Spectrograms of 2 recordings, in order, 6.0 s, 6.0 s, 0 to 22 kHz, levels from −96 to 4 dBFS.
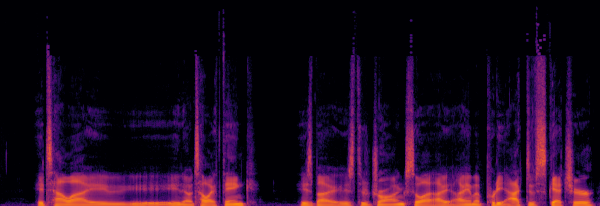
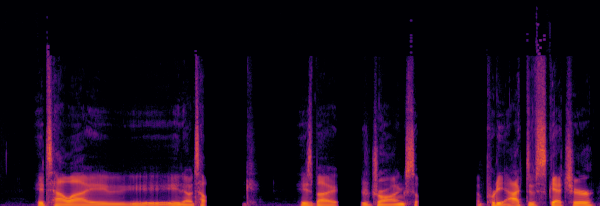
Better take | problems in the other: first | audio cutting out; at 2 s, at 3.5 s and at 4 s for 0.5 s

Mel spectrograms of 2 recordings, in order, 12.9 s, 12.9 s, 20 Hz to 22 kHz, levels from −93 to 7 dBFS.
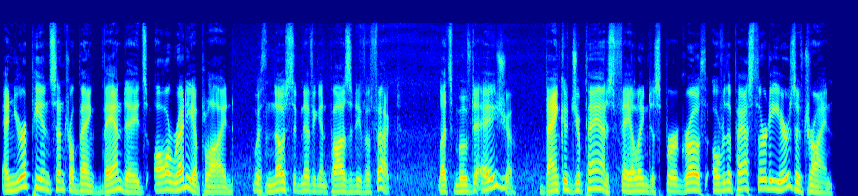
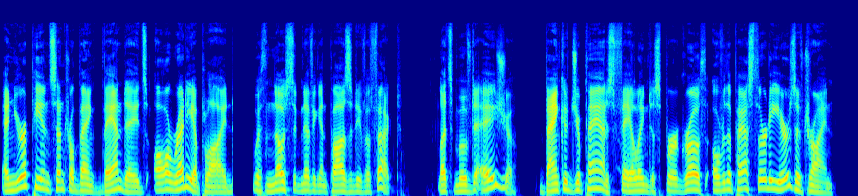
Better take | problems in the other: second | hiss; faint; from 3.5 to 9.5 s; 30 dB below the speech

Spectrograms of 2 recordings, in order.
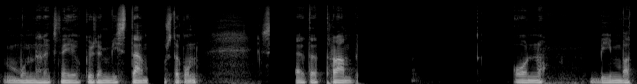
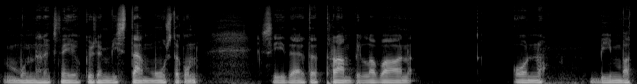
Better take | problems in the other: second | audio cutting out; at 1.5 s, at 2.5 s and at 3.5 s for 0.5 s

